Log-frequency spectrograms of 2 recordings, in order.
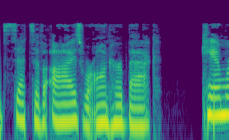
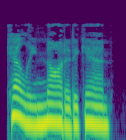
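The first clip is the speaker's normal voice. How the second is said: ordinary delivery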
